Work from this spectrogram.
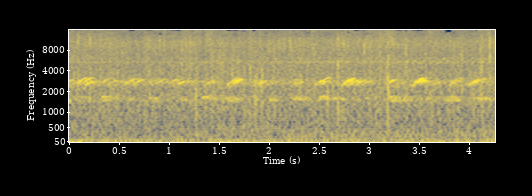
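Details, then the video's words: Coqui frogs heard through a tropical rain shower on the Big Island, Hawaii; sparse rising chirps, some faint, recur over heavy rain patter and dripping water. "Tropical Rain & Coqui"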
